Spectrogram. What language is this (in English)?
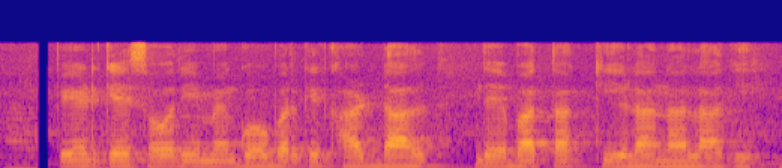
Bhojpuri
